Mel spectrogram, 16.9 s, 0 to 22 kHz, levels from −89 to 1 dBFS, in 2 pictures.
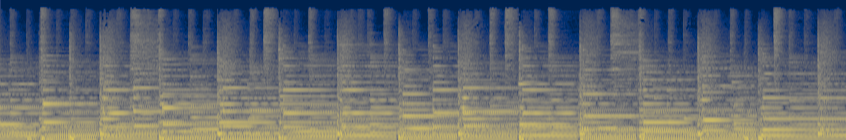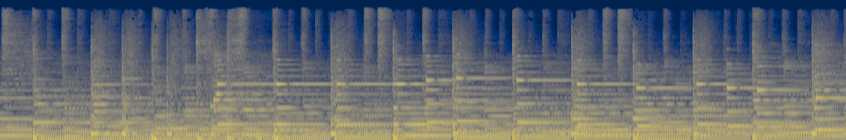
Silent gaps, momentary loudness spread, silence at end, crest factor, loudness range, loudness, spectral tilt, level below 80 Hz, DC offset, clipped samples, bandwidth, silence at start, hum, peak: none; 3 LU; 0 s; 14 dB; 1 LU; -20 LUFS; -6 dB/octave; -26 dBFS; under 0.1%; under 0.1%; 17 kHz; 0 s; none; -4 dBFS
